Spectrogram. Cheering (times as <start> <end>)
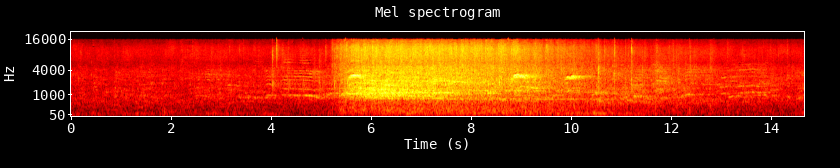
3.9 14.6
